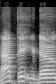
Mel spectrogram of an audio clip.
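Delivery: Kentucky southern accent. Asked to say a line in a southern accent, say it in a southern accent. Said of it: "you have to say it in a southern accent".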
